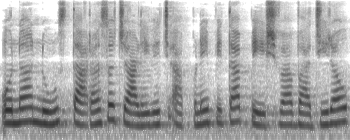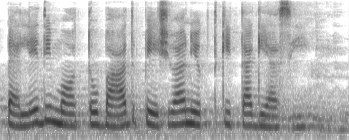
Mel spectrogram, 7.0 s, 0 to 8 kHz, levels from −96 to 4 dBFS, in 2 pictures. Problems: constant background noise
